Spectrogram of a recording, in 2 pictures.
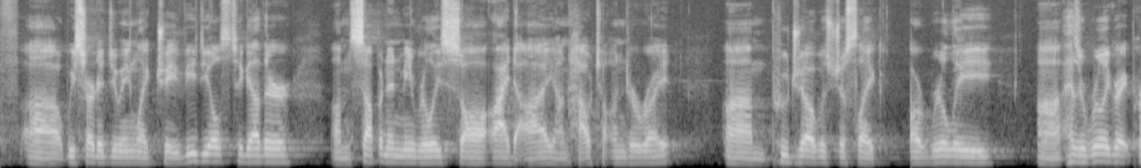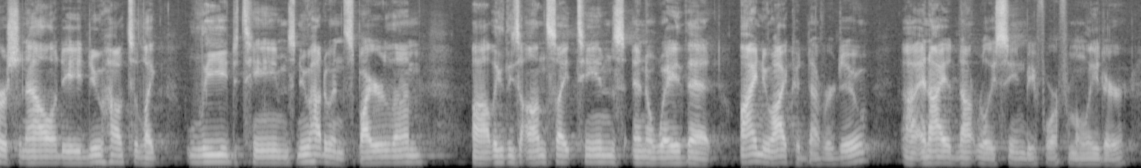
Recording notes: on stage at Re-convene '22 in Santa Monica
